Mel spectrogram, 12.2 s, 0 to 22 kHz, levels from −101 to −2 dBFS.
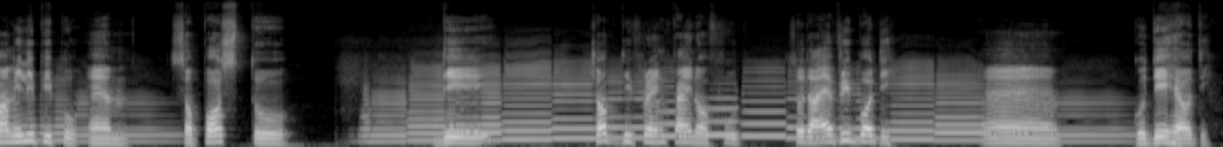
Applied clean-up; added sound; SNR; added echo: neural mask model RNNoise.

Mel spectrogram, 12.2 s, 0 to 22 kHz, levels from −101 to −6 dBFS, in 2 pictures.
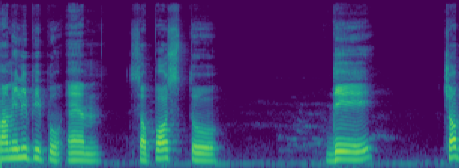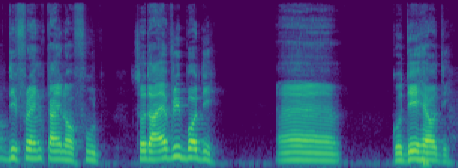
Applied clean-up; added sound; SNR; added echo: none; none; none; none.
